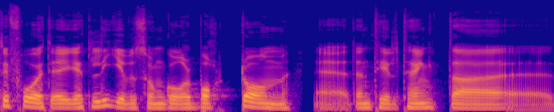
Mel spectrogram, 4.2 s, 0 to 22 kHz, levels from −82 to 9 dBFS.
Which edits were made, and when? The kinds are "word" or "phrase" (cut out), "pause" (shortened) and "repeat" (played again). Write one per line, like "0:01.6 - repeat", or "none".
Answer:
0:02.3 - pause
